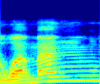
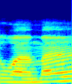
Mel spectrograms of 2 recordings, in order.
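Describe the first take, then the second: First: The final n is pronounced fully and clearly. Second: The final n is a faint, hidden nasal. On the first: The speaker calls it wrong. "Tidak waman gitu" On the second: The speaker calls it right. "tapi wama oh itu agak samar"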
